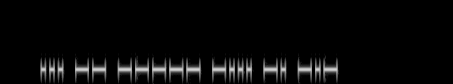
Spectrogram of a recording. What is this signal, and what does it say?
Morse code, heard as a keyed tone, about 28 wpm, 700 Hz. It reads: SM0BNK
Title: DXCC-100 Call Signs - 6 Characters - Repeated 3x - 28wpm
